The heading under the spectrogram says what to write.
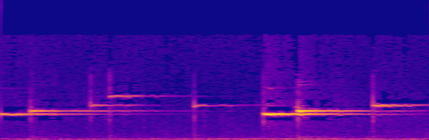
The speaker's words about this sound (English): One need only turn this key, my dear brother. Release this lock, and the iron wheels begin to turn. And then the hammer strikes, and the bells ring.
